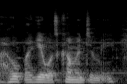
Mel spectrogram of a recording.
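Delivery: whispered voice. Retelling a scene from an episode, the speaker quotes a woman: retelling a whisper. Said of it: "She whispers".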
